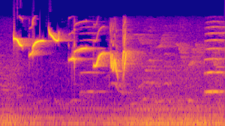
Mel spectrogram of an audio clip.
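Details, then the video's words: Aggressive oriental magpie-robin song serving as a lure to make other magpie-robins sing. Three loud clear whistles, then slurred warbles and a harsh rasp, dropping to faint thin notes. "Murai Kampung Galak - Denak Murai Cacing - Pancingan Kacer Gacor Langsung Bunyi - Chòe Than Hót"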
